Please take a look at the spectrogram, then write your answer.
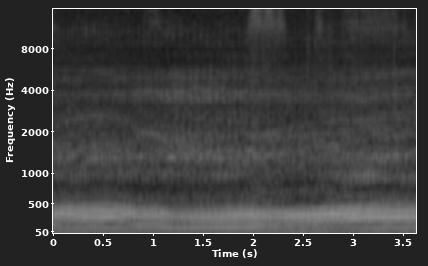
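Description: A motorcycle engine drones steadily at low revs while the bike is ridden on its rear wheel, with a slight dip and rise in pitch, close and continuous without speech.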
